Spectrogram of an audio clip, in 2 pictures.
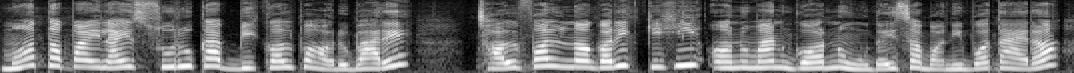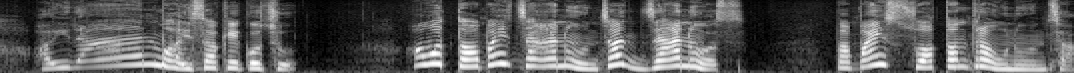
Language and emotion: Nepali, disgusted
